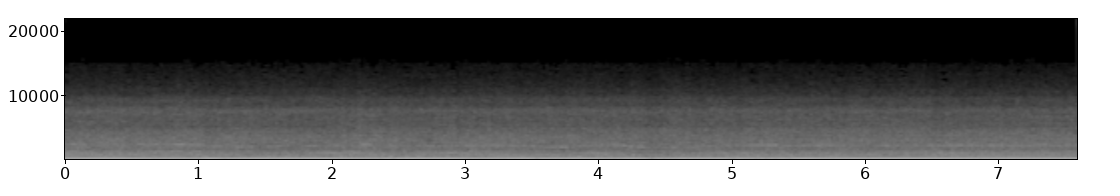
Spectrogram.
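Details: Freshly built VW Beetle 1679cc single-port engine, Scat C25 cam, dual Empi ITC carbs, 20-minute cam break-in run: smooth steady low drone at even speed with a brief dip; runs clean, no leaks, carbs still need tuning.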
